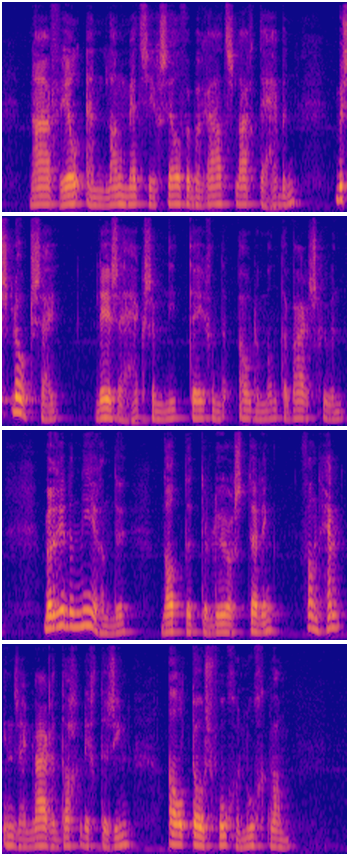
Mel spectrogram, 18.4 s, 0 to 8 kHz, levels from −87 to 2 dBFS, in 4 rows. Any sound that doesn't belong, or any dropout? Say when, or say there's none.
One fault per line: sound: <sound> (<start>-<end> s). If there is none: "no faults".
no faults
